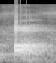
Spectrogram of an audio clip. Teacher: তখন আমার জিভ না সামনের দিকে না পিছনের দিকে, একেবারে সমতলে মুখবিবরের মেঝেতে অবস্থান করছে। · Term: কেন্দ্রীয় স্বরধ্বনি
